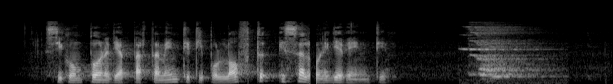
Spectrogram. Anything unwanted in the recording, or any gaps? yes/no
yes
